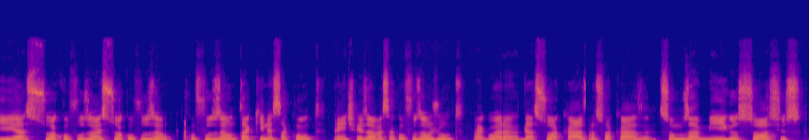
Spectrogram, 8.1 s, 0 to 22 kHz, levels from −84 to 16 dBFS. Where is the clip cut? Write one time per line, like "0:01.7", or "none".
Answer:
0:01.8
0:05.8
